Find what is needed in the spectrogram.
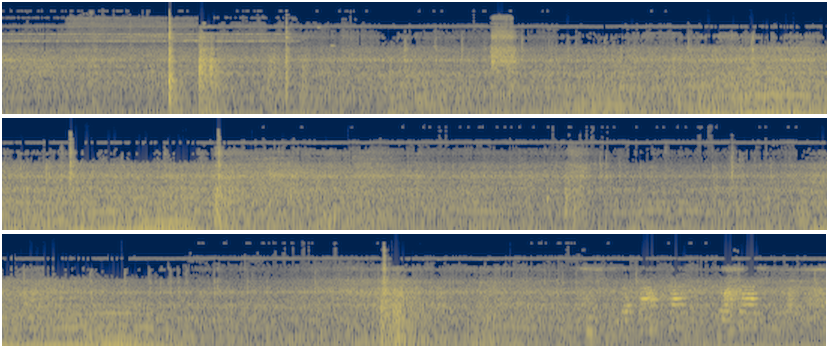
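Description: Irisbus Citelis CNG city bus heard from the cab: the engine rumbles low and swells as the bus pulls away and accelerates, its note rising in sweeps twice. A sharp click about two seconds in and a few smaller knocks from the cab.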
